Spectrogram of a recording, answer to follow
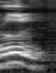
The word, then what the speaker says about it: rule: তখন ইউ এর উচ্চারণ ইউর মতো হচ্ছে, দেখো রস্যু মতো হচ্ছে, আবার দীর্ঘ যেরকম রু, RUE, রু, রু মানে দুঃখ, RULE, রুল, রোল মানে তো জানো, রুল অর্থ নিয়ম, রোল, রোল সূত্র।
